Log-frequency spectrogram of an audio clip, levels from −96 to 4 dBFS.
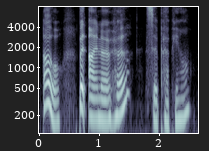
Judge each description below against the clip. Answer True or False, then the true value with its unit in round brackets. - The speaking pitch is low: False (205 Hz)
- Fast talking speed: False (160 wpm)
